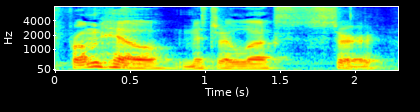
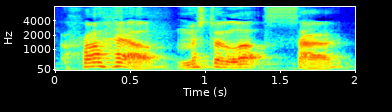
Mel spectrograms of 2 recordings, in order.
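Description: First: It is read in a plain everyday accent. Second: It is read in a put-on British accent.

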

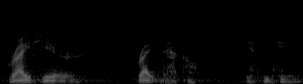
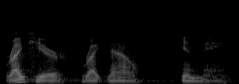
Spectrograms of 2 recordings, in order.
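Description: First: It is whispered. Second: It is spoken in a normal voice.

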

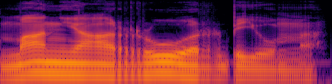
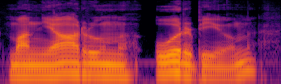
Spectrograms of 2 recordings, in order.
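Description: First: The two words are run together, dropping sounds. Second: The two words are said separately. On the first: "what we're going to be hearing in the music is simply maniarurbium" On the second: "a closed consonant ending eliding into a vowel ending"

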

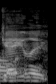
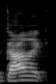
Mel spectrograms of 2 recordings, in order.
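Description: First: It is the pronunciation used for the Irish language. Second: It is the pronunciation used for the Scottish language. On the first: It names the Irish language. "and Gaelic is the Irish" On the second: It names the Scottish language. "So Gaelic is, like, the Scottish"

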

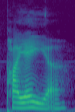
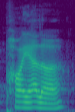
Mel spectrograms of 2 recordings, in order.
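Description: First: Paella is said with a Spanish pronunciation. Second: Paella is said with an English pronunciation. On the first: The speaker calls it right. "really it's pronounced paella" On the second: The speaker calls it wrong. "We say paella"

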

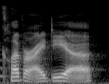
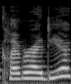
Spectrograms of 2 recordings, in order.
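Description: First: It is said at a lower pitch. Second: It is said at normal pitch.

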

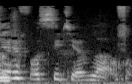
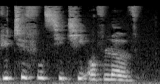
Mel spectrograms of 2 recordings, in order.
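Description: First: It is said in her ordinary accent. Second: It is said in a French accent.

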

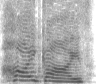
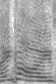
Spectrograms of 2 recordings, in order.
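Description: First: It is said in a polished presenter voice. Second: It is said in a casual, relaxed voice.

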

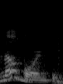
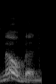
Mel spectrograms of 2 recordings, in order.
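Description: First: Melbourne is pronounced the American way. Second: Melbourne is pronounced the Australian way. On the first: "if you're in America, the right way to say it is Melbourne" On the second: "The right way to say it if you were in Australia is Melbourne"

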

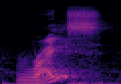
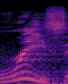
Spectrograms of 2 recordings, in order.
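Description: First: The vowel sounds like 'eye', as in rice. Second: The vowel sounds like 'ee', as in see. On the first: The speaker calls it wrong. "my sister responds to that Reese like rice" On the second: The speaker calls it right. "No. It's Reese"

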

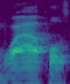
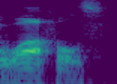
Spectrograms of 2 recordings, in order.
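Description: First: The word has an unusual, old-fashioned pronunciation. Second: The word has the usual modern pronunciation. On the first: This is how it was said a century ago. "we've changed the pronunciation from waffles" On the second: This is how it is said today. "to waffles"

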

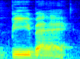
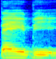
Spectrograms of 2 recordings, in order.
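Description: First: The word starts with 'bee' and ends with 'bay'. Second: The word starts with 'bay' and ends with 'bee'. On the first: "He like literally like flips the vowels" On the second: "Instead of saying baby"

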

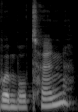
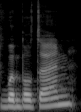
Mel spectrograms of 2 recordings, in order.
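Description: First: It is said with a T sound. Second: It is said with a D sound. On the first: The speaker calls it wrong. "not Wimbledon. There's no T" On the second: The speaker calls it right. "it's Wimbledon, There's no T, it's a D"

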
